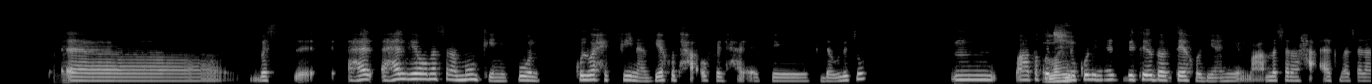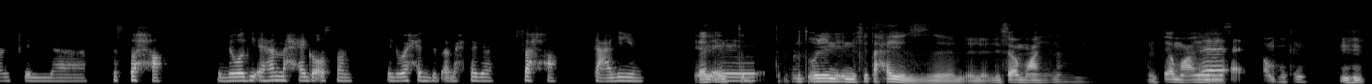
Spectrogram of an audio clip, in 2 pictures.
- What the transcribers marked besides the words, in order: other noise; tapping
- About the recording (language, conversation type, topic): Arabic, unstructured, إنت شايف إن العدالة الاجتماعية موجودة فعلًا في بلدنا؟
